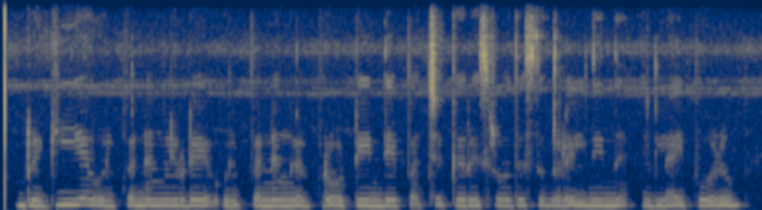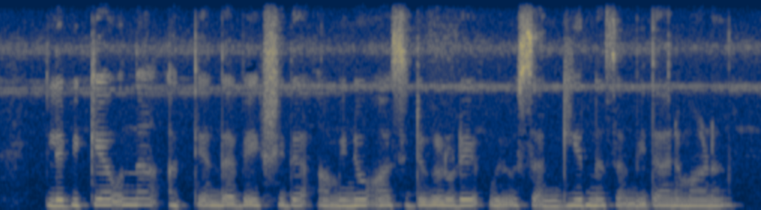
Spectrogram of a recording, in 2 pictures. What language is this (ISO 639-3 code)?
mal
